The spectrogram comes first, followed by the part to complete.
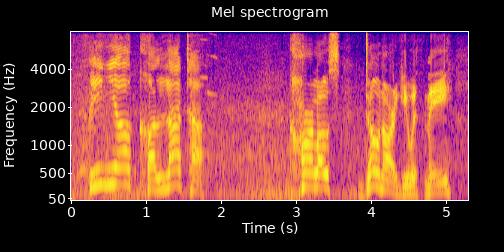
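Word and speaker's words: piña colada: Carlos, could you bring me another pinas coladas? It's pronounced pina colada.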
